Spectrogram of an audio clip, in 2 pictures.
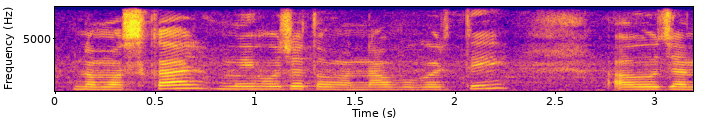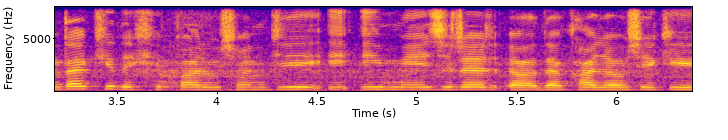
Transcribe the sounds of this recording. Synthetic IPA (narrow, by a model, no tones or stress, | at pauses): nɐməskaːɾmeɦot͡ʃet̪oʋənːaʋəɡəɾt̪i | ɐ̰d͡ʒɐnd̪akid̪eːkʰipaːɾut͡ʃʰɐnkiːmeːd͡ʒɾd̪eːkʰad͡ʒaːut͡ʃʰeki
